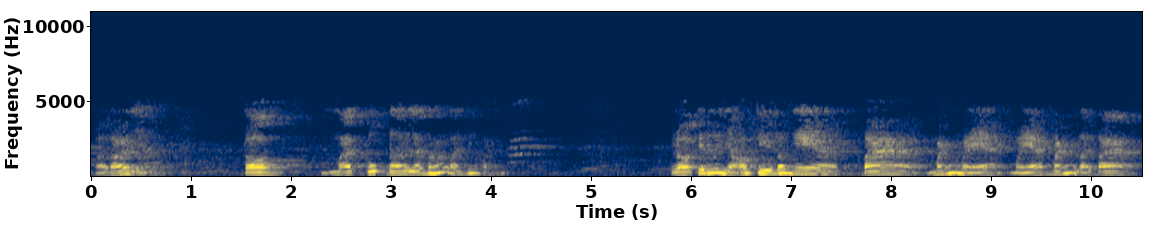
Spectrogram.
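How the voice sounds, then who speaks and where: A man's voice: high voice, unhurried, a little hiss or hum. A man giving a Buddhist dharma talk, telling stories and acting out the voices. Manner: storytelling, animated, acts out voices. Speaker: Buddhist teacher. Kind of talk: dharma talk with acted anecdotes. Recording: echoey hall, dull lo-fi.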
